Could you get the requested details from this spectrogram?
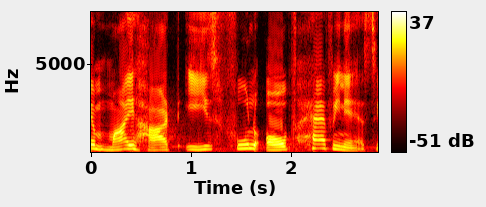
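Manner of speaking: "My heart is full of happiness" stretched with stress on full; very slow model. Shown as a demonstration. Teacher modelling an English sentence very slowly. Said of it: "अब sentence बनाएंगे".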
